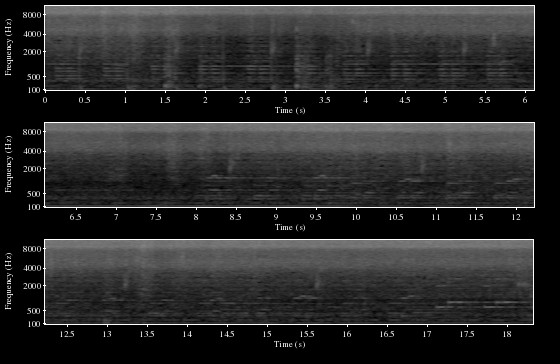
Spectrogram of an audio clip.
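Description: Quiet background music over the faint sizzle of mashed tofu and zucchini sautéing in a stainless steel skillet, stirred with a wooden spoon. There are a couple of light spoon taps in the first few seconds.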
